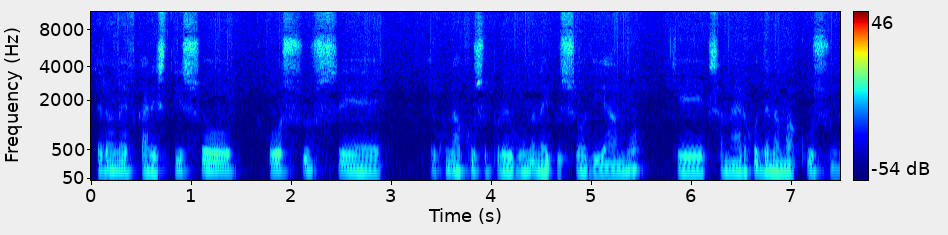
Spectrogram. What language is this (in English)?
Greek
